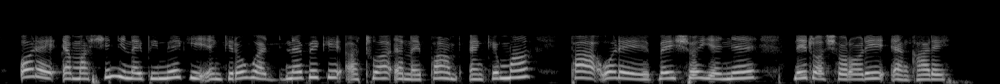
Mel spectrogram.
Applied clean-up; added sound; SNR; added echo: none; none; none; none.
